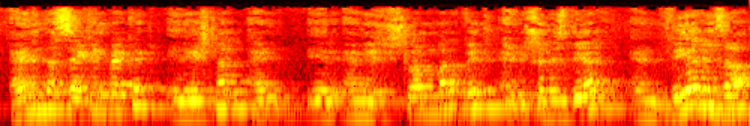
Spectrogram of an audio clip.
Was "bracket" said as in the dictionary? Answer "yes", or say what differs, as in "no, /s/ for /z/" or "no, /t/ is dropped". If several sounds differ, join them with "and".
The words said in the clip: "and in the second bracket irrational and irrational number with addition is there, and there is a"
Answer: no, /ɹ/ is dropped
